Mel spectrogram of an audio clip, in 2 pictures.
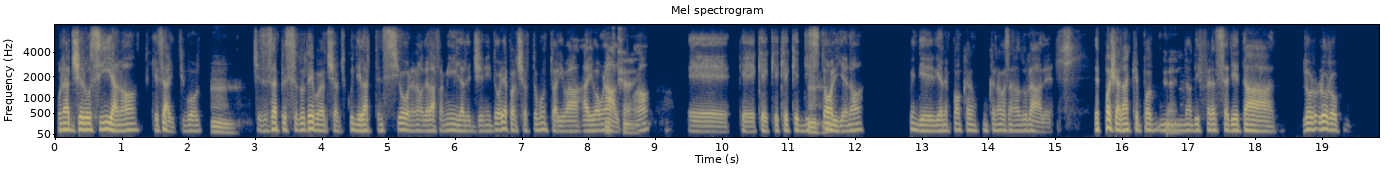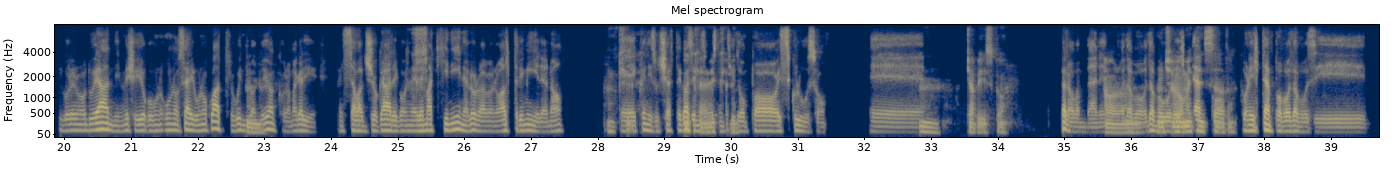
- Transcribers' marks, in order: other background noise; tapping; "okay" said as "kay"; background speech; "anche-" said as "nche"; teeth sucking; "Okay" said as "kay"; drawn out: "Ehm"; drawn out: "si"
- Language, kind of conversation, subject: Italian, unstructured, Come si costruisce la fiducia in una relazione?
